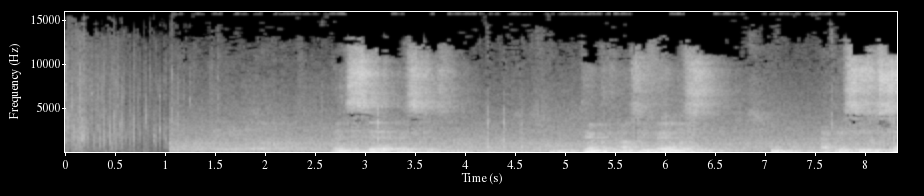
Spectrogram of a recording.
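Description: An electric bass guitar plays along.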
